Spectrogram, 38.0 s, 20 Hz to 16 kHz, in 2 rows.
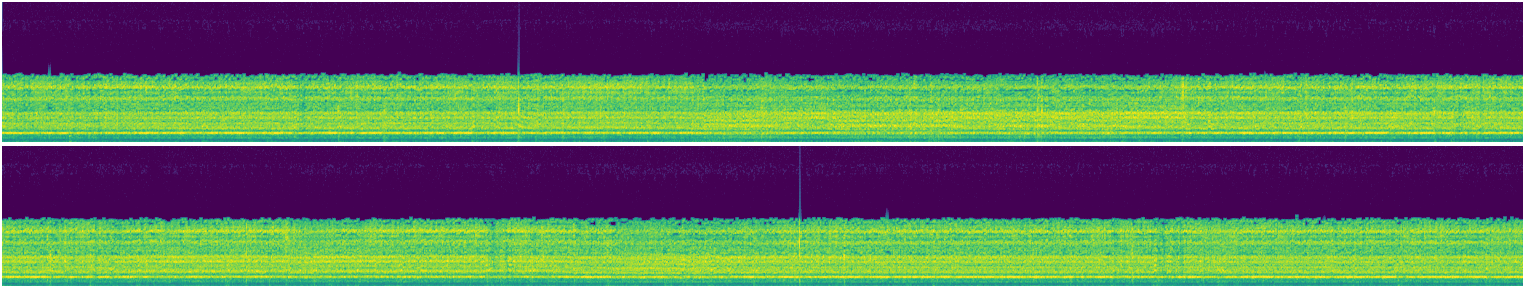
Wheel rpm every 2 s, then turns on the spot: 140, 150, 150, 150, 150, 150, 150, 150, 150, 140, 150, 150, 150, 140, 150, 150, 150, 140, 150.
none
